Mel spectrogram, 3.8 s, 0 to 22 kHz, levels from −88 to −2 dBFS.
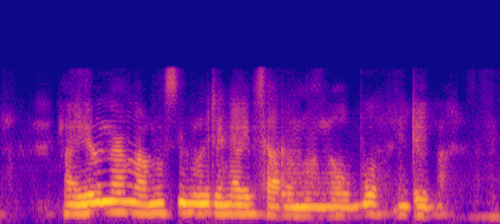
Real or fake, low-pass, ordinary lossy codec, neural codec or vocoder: fake; 7.2 kHz; none; codec, 16 kHz, 1 kbps, FreqCodec, smaller model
